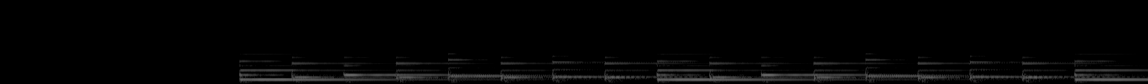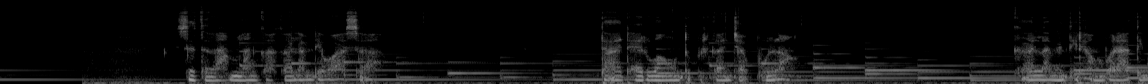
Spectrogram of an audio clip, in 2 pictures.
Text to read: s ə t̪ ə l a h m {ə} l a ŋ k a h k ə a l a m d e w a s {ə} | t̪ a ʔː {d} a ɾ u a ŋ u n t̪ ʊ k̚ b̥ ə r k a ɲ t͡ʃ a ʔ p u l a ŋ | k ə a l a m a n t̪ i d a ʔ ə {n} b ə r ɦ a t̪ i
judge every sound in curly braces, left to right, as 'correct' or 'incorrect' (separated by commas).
correct, incorrect, correct, incorrect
